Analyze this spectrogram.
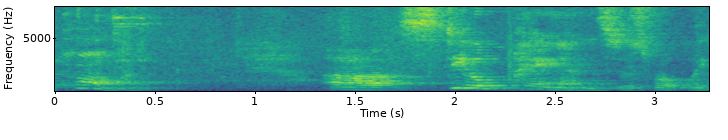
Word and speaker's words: pan: what we call a pawn. You would call it a pan, they call it, and they still spell it P-A-N, but they call it a pawn.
